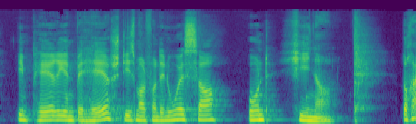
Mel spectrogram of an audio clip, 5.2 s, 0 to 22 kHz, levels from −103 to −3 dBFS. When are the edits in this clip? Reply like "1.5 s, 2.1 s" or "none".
none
